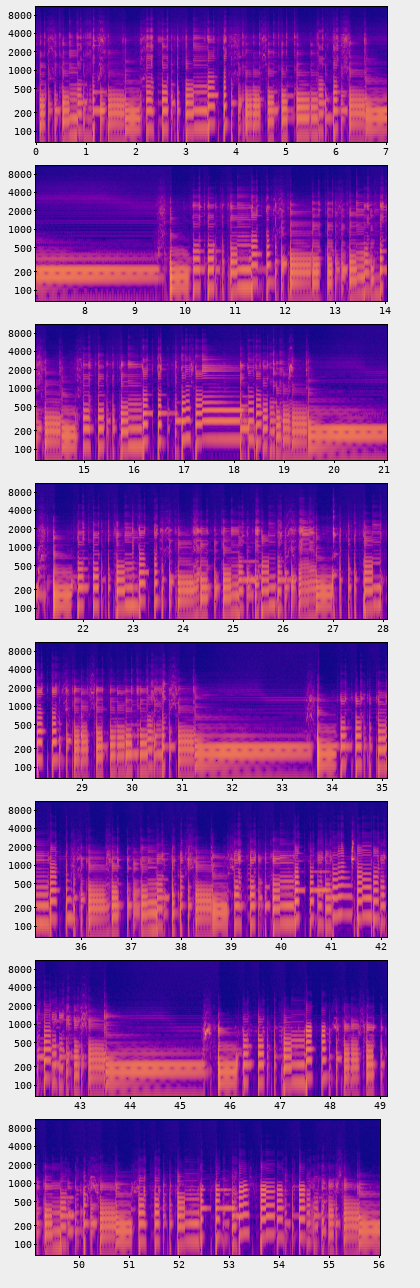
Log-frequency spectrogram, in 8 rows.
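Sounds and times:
bass guitar played fingerstyle: 0.0s - 56.0s.

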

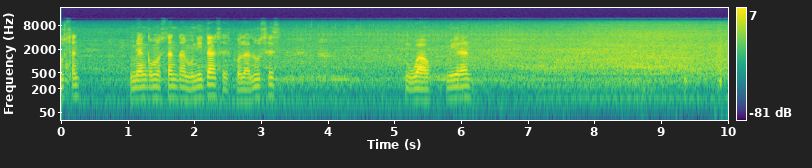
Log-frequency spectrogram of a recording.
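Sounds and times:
suv engine idling: 0.0s - 10.0s.

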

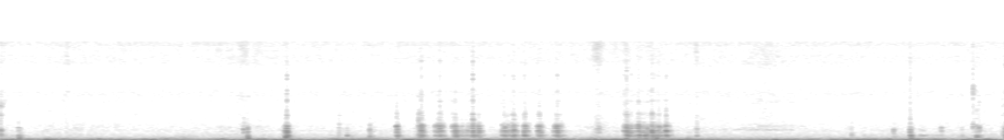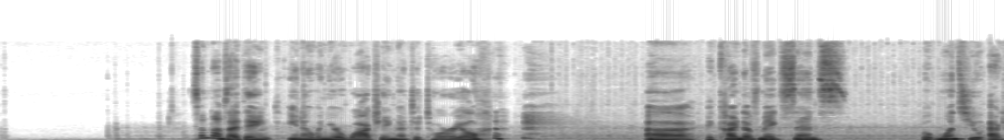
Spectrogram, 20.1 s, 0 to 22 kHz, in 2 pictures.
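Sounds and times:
sewing machine stitching: 2.4s - 6.8s, 11.1s - 20.0s.

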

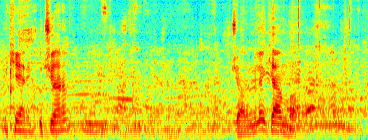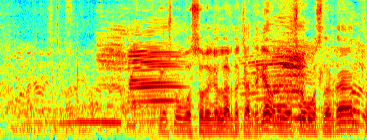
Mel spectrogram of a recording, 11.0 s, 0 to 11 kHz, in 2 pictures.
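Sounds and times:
calf mooing: 6.9s - 8.4s, 9.2s - 10.2s.

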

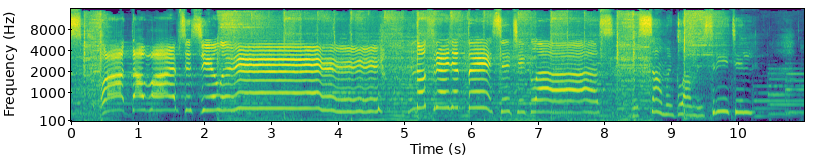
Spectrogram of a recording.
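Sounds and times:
backing track: 0.0s - 11.0s
boy singing a ballad: 0.0s - 11.0s.

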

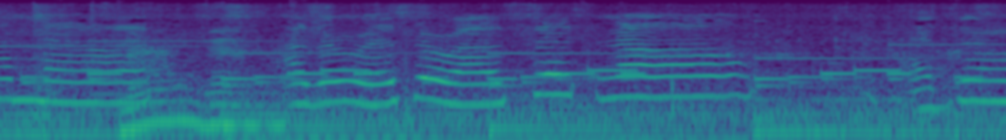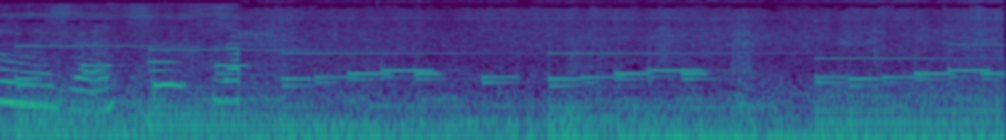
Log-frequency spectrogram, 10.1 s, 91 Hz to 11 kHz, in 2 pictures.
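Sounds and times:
child's high-pitched voice: 0.0s - 0.8s, 1.4s - 6.4s
background music with bass: 0.0s - 10.0s.

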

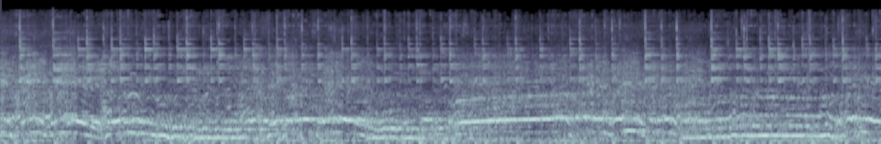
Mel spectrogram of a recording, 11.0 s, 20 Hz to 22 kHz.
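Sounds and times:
percussion strikes: 0.0s - 11.0s
person singing long notes: 0.0s - 11.0s.

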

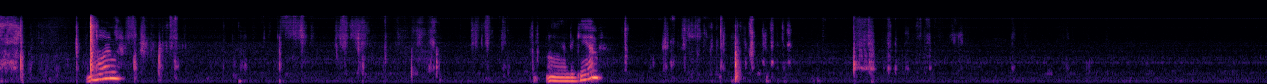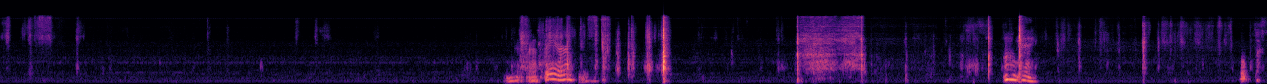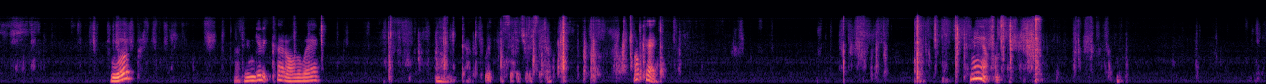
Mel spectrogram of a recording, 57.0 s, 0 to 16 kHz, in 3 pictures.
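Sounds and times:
paper rustles: 1.8s - 2.8s, 3.6s - 8.1s, 9.9s - 11.9s, 34.7s - 41.5s, 43.1s - 49.6s, 50.3s - 55.0s
clicks and taps of handling paper: 50.3s - 55.0s.

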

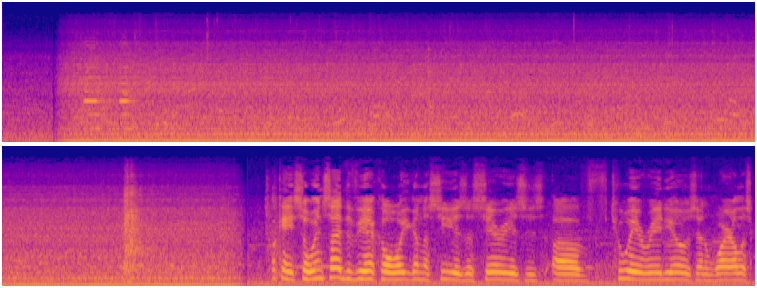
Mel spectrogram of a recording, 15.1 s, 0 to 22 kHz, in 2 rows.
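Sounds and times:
heavy vehicle engine humming: 0.0s - 15.0s.

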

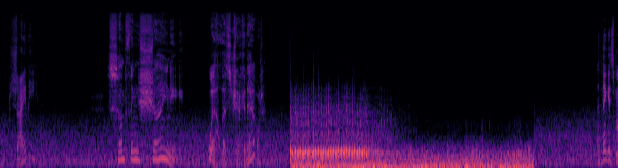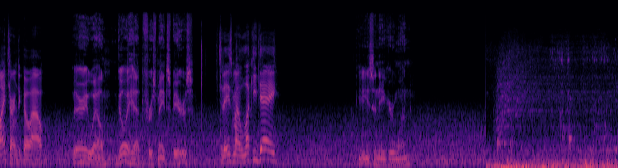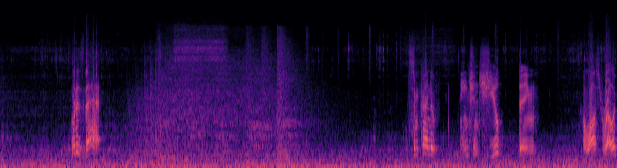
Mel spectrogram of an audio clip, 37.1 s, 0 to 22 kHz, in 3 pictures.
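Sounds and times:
deep underwater rumble: 5.4s - 13.8s, 18.0s - 19.7s, 20.5s - 37.0s.

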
